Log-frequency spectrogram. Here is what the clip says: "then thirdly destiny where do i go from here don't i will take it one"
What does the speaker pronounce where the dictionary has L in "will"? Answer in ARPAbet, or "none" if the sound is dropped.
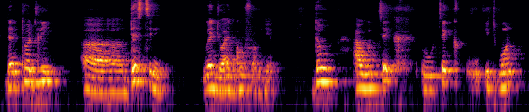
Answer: W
